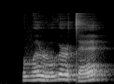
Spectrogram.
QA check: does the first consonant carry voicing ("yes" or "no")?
yes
